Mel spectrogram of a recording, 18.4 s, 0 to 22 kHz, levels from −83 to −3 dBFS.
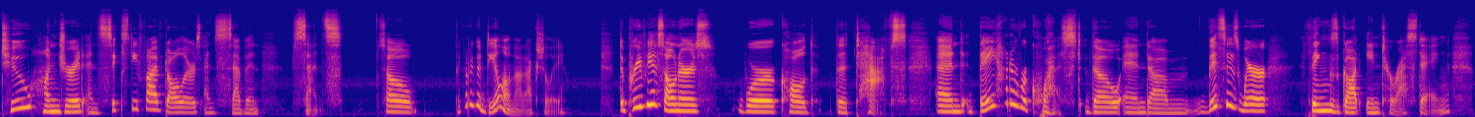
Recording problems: none

